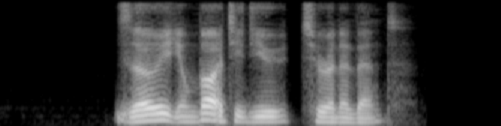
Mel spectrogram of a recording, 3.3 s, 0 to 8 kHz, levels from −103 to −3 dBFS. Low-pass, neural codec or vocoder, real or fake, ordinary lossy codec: 7.2 kHz; codec, 16 kHz, 0.5 kbps, FunCodec, trained on Chinese and English, 25 frames a second; fake; none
